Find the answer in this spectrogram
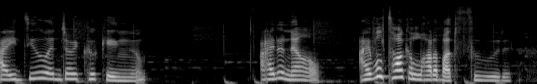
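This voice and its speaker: Over music in the background, a woman speaks at a moderate pace in a fairly high pitch with lively intonation. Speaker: horror vtuber and ASMR artist. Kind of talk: casual talk to camera, vtuber debut stream. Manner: chatty, repeats phrases.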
